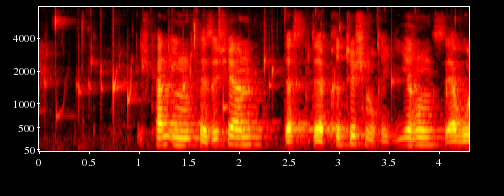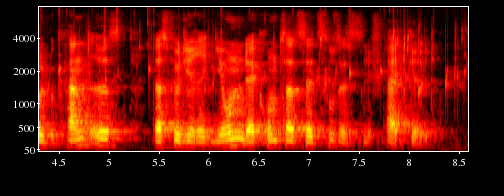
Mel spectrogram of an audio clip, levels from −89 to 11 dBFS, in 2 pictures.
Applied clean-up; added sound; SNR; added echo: none; Raindrop; 20 dB; none.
